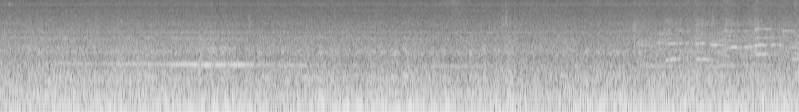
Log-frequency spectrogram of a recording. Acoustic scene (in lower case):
subway train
